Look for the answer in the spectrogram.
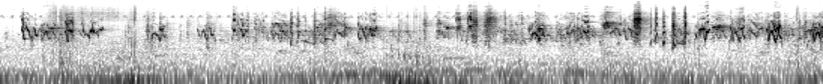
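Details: Budgies in a busy flock-like chorus of overlapping high squawks and chirps, starting softer and growing denser and louder toward the end.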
